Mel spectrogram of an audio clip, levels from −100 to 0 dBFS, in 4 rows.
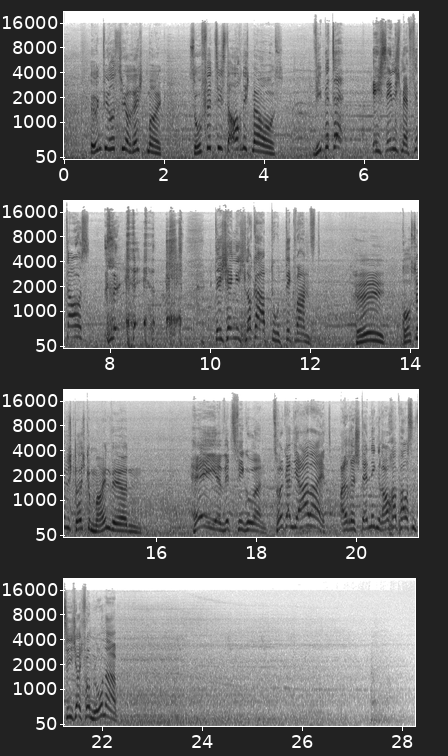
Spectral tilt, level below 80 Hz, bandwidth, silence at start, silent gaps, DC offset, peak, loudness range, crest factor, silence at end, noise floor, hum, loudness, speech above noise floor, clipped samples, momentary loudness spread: -4.5 dB/octave; -36 dBFS; 18.5 kHz; 0 s; none; under 0.1%; -2 dBFS; 4 LU; 14 dB; 0.85 s; -52 dBFS; none; -15 LUFS; 38 dB; under 0.1%; 16 LU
